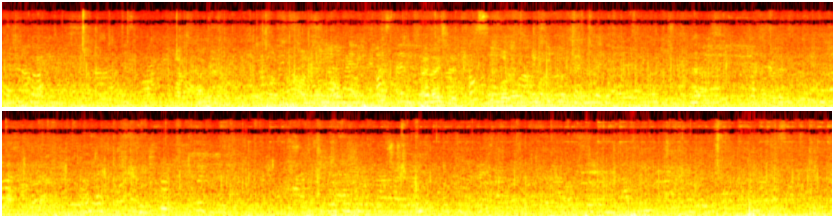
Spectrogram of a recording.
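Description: A crowd of people chatters in a busy street outdoors.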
